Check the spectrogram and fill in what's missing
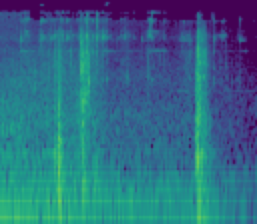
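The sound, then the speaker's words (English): Keys jangle in a few short, bright metallic bursts, two close together and then one more after a pause, as someone finds keys they could not find, over a low rumbling background like an idling car. “can't seem to find my keys. Well, you will find comfort in this, at least. Your brain, Seth, actually evolved to forget. Oh, wait a minute, here they are”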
